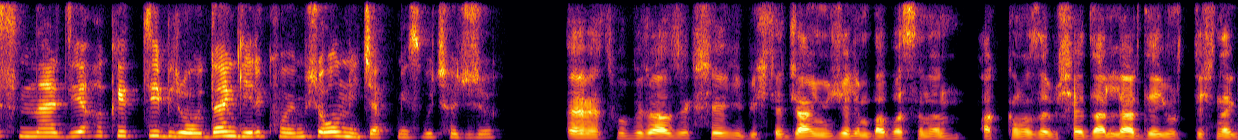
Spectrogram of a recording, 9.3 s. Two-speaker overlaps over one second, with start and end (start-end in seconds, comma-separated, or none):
none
